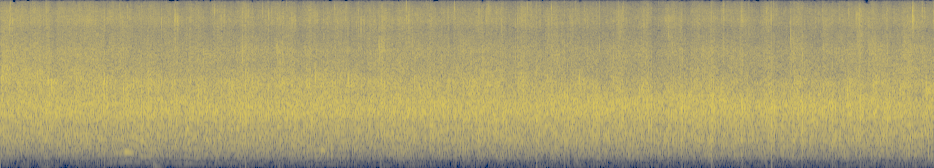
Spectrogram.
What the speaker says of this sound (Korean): 여러분 다 같이 박수로 맞아주시기 바랍니다.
